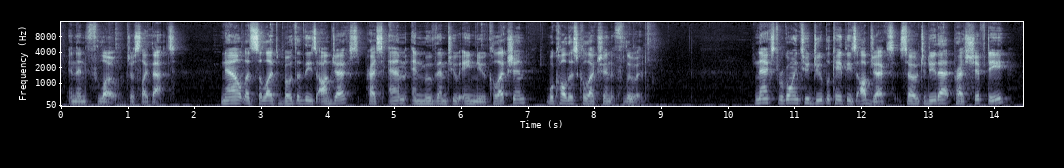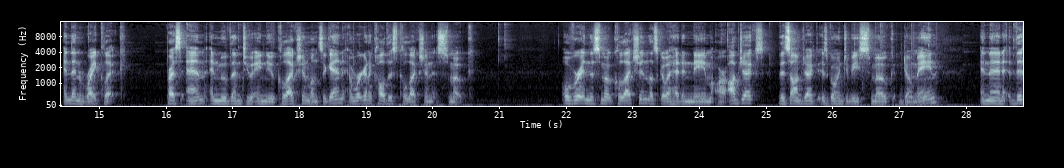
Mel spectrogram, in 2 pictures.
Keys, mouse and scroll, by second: 3.0 shift+click, 4.8 m, 8.8 Return, 13.6 shift+d, 16.2 m, 24.3 click, 24.4-27.5 drag, 28.5 click, 28.7-28.8 drag.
